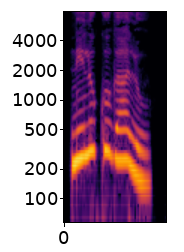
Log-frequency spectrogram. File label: "ನಿಲುಕುಗಾಲ್", Kannada; nilukugālu; noun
